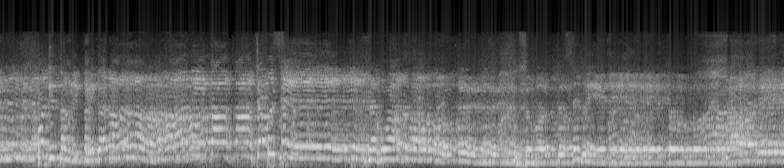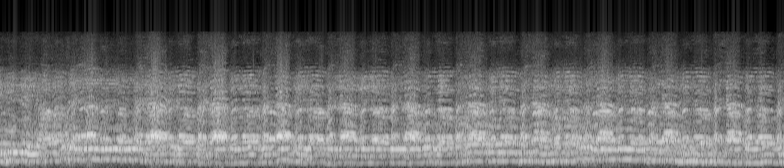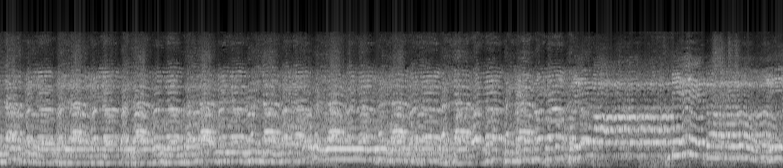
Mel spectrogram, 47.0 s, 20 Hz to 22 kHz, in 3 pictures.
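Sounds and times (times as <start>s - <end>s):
group of voices chanting: 14.0s - 43.2s.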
